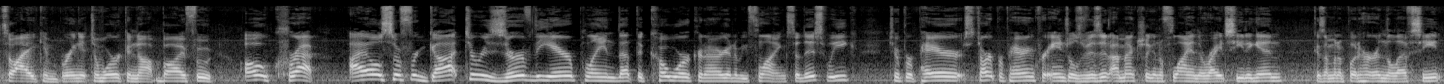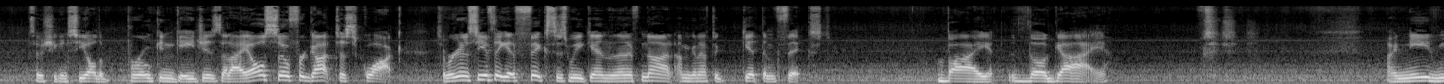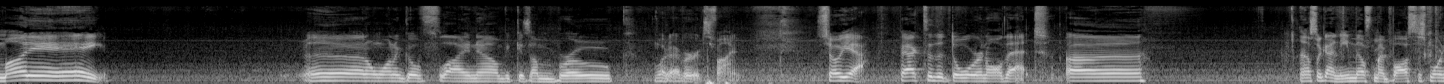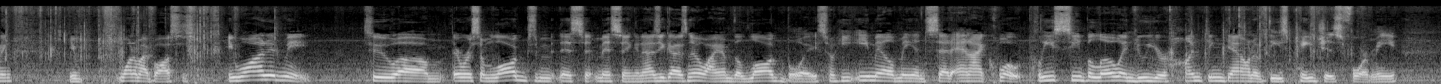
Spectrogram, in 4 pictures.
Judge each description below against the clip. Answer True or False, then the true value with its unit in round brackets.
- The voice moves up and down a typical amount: True (3.5 semitones)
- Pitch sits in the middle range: True (155 Hz)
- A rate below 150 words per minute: False (190 wpm)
